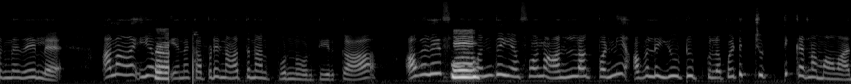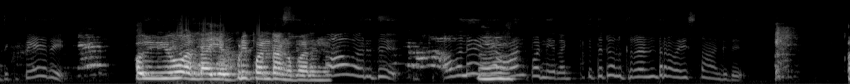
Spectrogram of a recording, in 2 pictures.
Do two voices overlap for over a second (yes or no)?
yes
